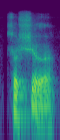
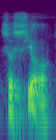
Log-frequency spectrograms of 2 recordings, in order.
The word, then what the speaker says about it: Saussure: of the name as so sure but now I realize that there is a better way a more French way of pronouncing the name 49 the S9 the soio the D is silent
